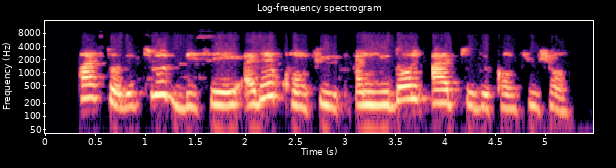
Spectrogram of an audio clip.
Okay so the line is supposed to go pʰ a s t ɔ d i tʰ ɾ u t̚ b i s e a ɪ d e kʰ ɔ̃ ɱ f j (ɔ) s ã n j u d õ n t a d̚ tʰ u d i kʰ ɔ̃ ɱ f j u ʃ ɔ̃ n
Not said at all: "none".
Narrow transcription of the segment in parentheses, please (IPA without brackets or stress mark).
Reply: u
